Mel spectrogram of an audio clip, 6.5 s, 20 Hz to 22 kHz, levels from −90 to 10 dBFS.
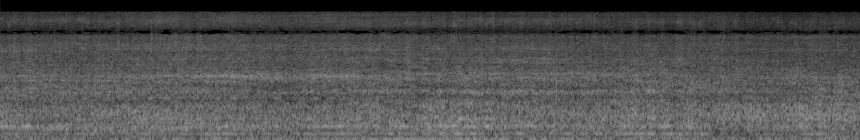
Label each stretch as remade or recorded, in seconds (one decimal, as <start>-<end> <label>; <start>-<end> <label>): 0.0-0.7 recorded; 0.7-2.7 remade; 2.7-5.0 recorded; 5.0-6.5 remade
